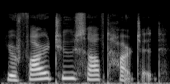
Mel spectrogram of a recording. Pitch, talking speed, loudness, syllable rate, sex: 240 Hz, 140 wpm, -16 LUFS, 4.4 syllables/s, female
